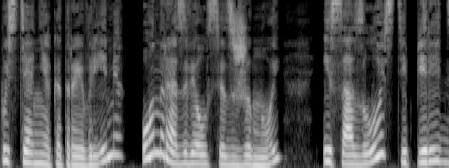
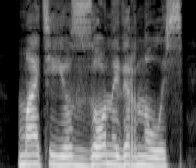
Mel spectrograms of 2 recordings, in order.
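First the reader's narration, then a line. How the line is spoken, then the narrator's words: Barked. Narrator (Russian): рявкнула Раиса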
